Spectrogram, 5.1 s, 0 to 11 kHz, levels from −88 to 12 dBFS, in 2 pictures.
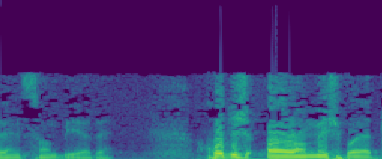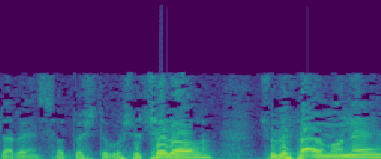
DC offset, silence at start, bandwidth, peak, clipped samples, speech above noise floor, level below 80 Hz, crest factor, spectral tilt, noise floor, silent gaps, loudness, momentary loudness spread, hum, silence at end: under 0.1%; 0 s; 6.2 kHz; 0 dBFS; under 0.1%; 28 dB; -30 dBFS; 10 dB; -8.5 dB/octave; -38 dBFS; none; -10 LUFS; 15 LU; none; 0 s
